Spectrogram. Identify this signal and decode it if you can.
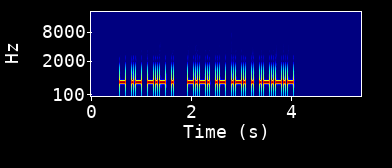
Morse code, heard as a keyed tone, about 30 wpm, 700 Hz. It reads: TAKE CARE.
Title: Sentences from Top 300 Words 30wpm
